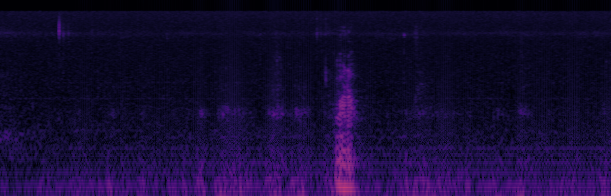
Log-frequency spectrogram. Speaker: pas mal écoutez bien le bruit d'écoulement d'air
